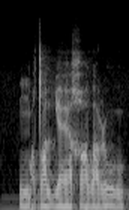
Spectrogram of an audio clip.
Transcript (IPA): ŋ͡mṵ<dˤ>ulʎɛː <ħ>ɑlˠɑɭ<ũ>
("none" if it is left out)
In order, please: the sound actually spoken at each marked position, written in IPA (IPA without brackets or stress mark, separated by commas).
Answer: dˤ, χ, u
